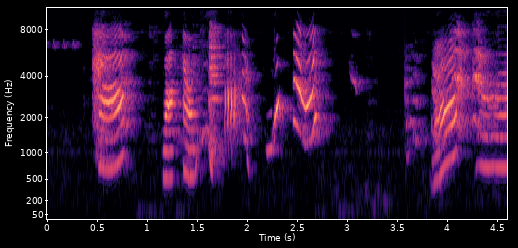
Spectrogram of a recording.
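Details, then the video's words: Talking pet parrot indoors uttering several harsh, speech-like syllable bursts with bent harmonic tones, separated by brief pauses. "Parrot talking mummy mithu ko roti do"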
